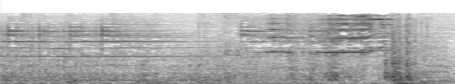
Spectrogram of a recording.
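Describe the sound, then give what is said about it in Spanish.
A streetcar in a North American city rolls along its rails with a steady rumbling clatter, thin metallic squeals rising near the end, then a sharp clank. It sounds fairly loud, with no voices. “Lo mejor es tirar de transporte público y en especial de sus míticos tranvías.”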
